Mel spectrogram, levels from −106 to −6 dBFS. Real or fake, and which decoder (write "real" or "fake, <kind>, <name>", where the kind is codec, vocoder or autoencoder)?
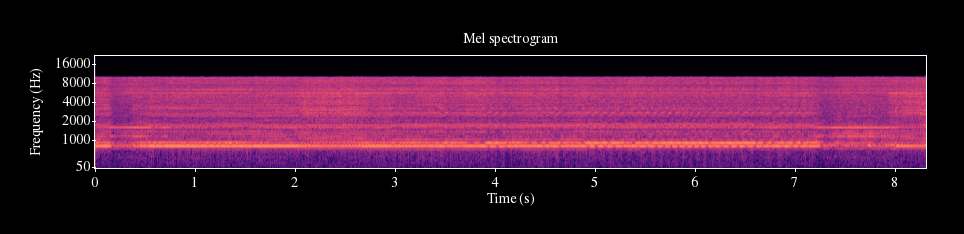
real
